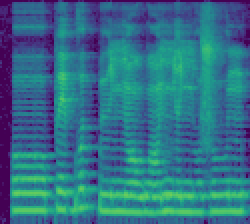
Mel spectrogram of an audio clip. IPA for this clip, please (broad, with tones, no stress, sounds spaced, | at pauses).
oː˨ p e˧ ɡʷ ə˦ k͡p ɨ˨ ɲ ɔ̃˨ w ɔ̃˨˦ ɲ ə˧ ɲ u˧ z u˦ n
